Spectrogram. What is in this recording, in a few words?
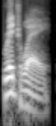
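"ridgeway", American English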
